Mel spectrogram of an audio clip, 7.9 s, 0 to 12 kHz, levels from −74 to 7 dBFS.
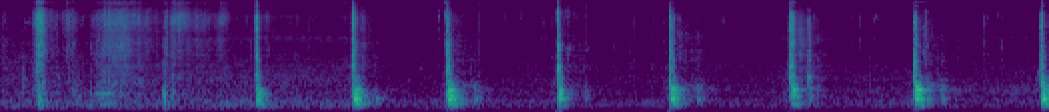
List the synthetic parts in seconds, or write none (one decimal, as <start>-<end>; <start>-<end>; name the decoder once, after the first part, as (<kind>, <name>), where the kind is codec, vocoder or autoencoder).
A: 0.8-2.8 (vocoder, Vocos); 5.2-6.5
